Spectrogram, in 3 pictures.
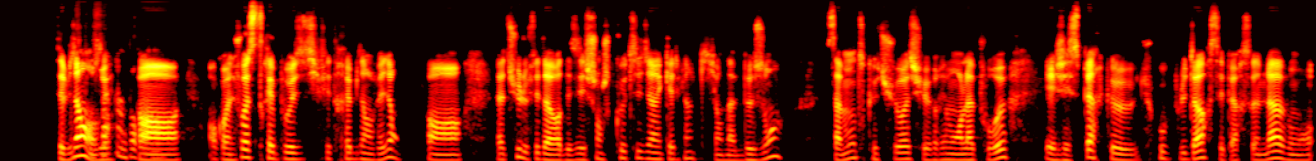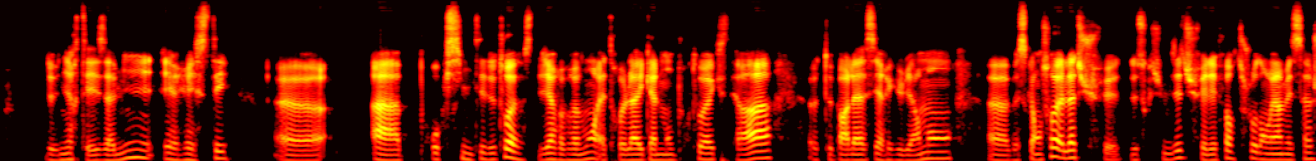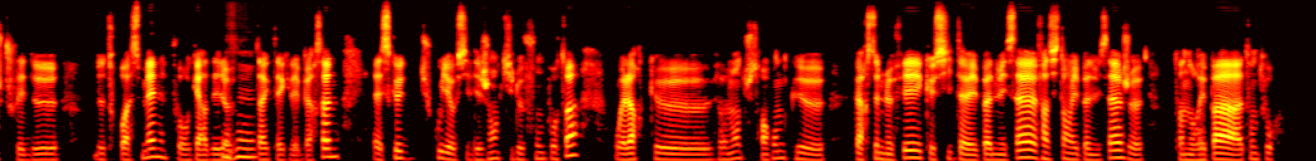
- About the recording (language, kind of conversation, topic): French, podcast, Comment choisis-tu entre un texto, un appel ou un e-mail pour parler à quelqu’un ?
- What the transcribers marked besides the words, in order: none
